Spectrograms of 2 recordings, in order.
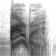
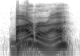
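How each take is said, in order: First: The name is said with two syllables. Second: The name is said with three syllables. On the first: This is the shortened form she uses now. "drop the other A. So she's just" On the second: This is the original form of her name. "which was her original name"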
